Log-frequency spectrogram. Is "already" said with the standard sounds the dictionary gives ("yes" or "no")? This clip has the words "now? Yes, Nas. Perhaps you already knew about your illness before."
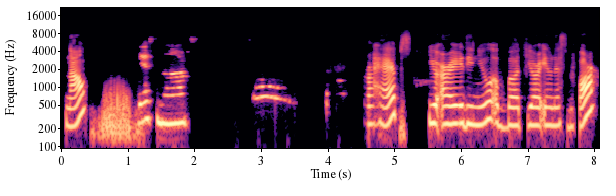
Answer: no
